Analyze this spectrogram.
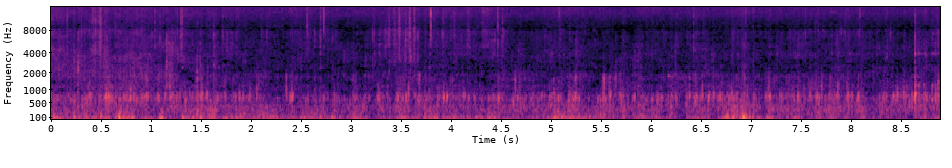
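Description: Faint bubbling and crackling of food cooking in a pot.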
